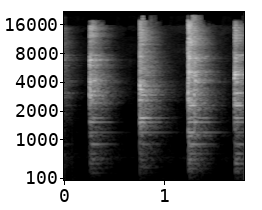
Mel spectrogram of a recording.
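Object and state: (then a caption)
Loud clank of bare metal treestand struck by arrow. A carbon arrow is knocked four times against a bare, unpadded section of a metal treestand that has no stealth strip covering it. Each hit gives a loud, bright metallic clink with a short ring, showing the uncovered metal is noisy.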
